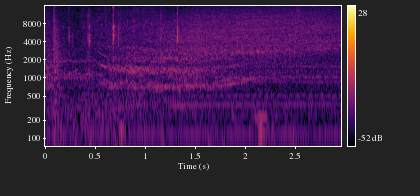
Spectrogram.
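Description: A car engine revs and climbs in pitch in the game Mafia, with faint tire squeals and skids layered over a steady motor hum.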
